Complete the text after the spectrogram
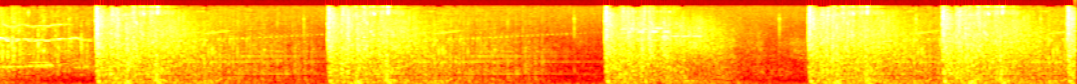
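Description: Loud gunshots boom in sharp bursts, each ringing out and slowly fading.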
